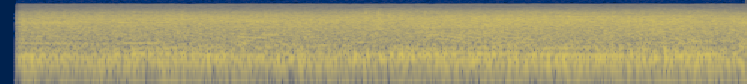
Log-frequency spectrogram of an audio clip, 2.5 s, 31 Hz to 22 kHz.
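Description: Several 500cc single-cylinder speedway motorcycle engines running and revving at the starting gate, a steady blended engine noise.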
